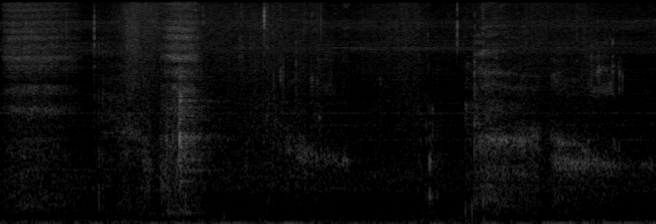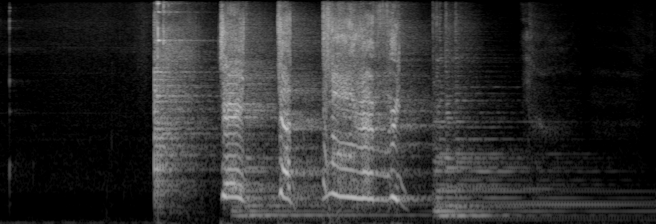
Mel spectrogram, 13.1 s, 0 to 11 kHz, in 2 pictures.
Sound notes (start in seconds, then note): 0.0 heavy breathing; 8.9 stutters angrily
